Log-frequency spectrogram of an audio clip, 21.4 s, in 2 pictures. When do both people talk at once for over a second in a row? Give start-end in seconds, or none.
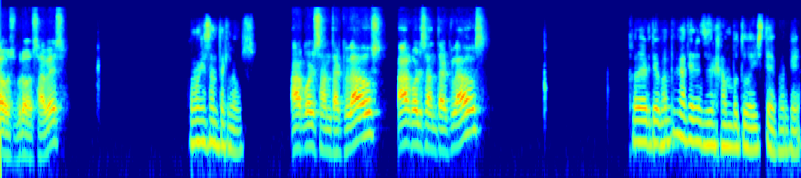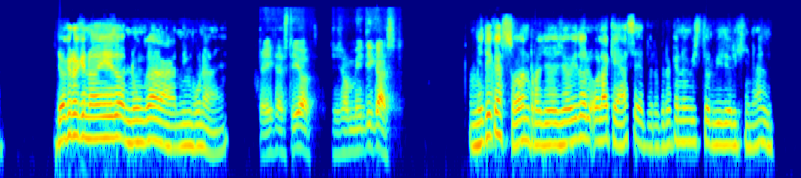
none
